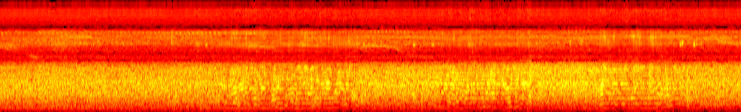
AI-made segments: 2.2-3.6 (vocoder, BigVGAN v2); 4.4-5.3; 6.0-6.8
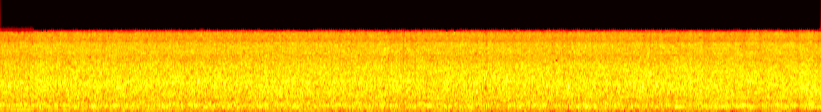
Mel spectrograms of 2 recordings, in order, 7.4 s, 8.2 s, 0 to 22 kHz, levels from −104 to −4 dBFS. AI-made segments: 6.6-8.2 (codec, SNAC)

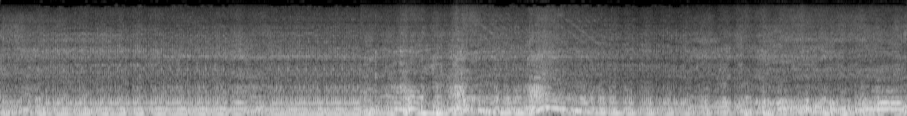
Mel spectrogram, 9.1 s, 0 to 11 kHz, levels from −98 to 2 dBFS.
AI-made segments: 0.0-0.4 (codec, SNAC); 2.3-2.7; 3.6-4.8; 6.9-9.1

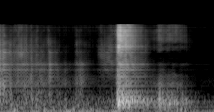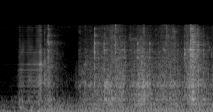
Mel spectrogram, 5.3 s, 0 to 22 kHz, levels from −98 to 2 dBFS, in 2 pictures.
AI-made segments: 0.0-3.2 (vocoder, Vocos)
